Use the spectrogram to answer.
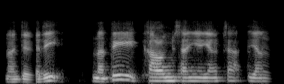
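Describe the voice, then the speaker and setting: A man's voice: on the high side, expressive, moderate pace, a bit bright, smooth. Male lecturer, choppy breaking-up call audio, probing questions. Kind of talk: online class consultation. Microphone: video call.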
